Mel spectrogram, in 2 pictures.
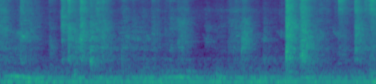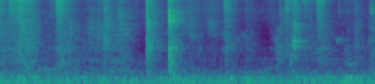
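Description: A steady low hum, with scattered short knocks and rustles from the wire chicken pen and its bedding being handled.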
